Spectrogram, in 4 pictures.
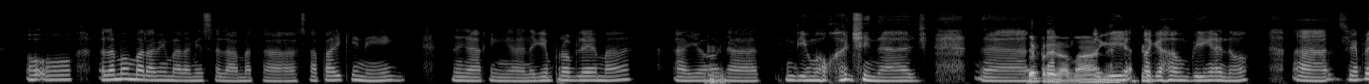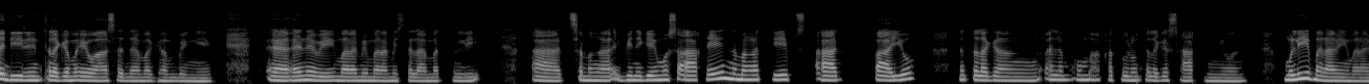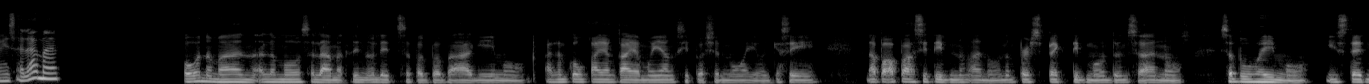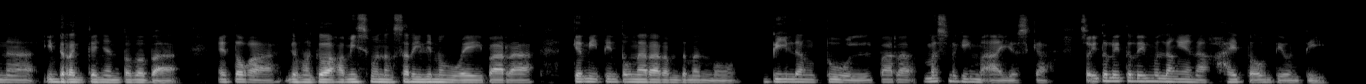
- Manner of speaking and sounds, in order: chuckle; chuckle; tapping
- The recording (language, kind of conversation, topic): Filipino, advice, Bakit ako laging nag-aalala kapag inihahambing ko ang sarili ko sa iba sa internet?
